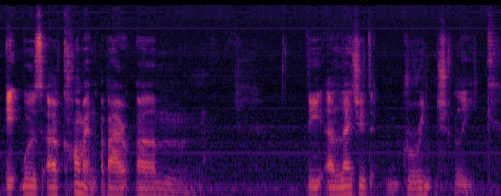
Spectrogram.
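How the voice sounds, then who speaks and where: A man's voice: lowish voice, steady tone, drawn-out words, a bit bright, a little hiss or hum. A man giving casual, sweary commentary while playing a video game, in a wry, grumbling manner.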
